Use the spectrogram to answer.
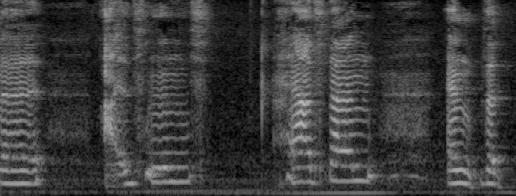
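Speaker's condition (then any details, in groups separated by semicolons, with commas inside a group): Speech impairment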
